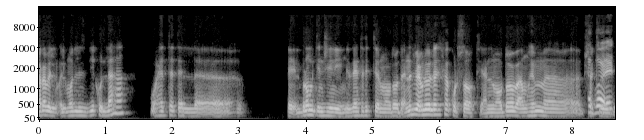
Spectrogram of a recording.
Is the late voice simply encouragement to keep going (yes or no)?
no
